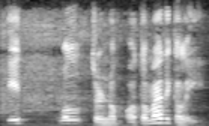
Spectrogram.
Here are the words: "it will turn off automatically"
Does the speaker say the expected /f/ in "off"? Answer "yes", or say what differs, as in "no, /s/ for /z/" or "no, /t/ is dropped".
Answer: no, /p/ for /f/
